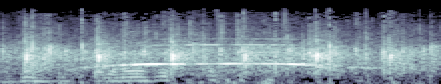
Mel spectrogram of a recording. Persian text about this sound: تشویق هر کی نزنه ان شاءالله در دست زدن بلند نظر بشه.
